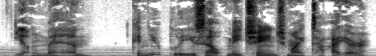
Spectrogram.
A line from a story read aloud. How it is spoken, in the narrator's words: In an old cracking voice, she said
